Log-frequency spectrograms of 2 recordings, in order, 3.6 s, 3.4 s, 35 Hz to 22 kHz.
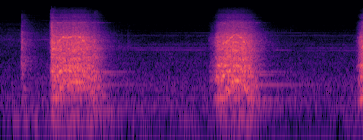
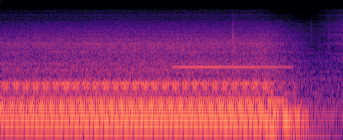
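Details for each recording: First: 2006 Dodge Magnum AWD 5.7 L Hemi with good battery and tested cables: three short harsh whirring starter bursts that never catch, then a longer rough grinding spin; failing starter with worn bearing, replaced. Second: 2006 Dodge Magnum AWD, 5.7 L Hemi, after replacing starter motor. Starts then smooth, even idle with steady low rumble, no knocks or grinding, barely audible: normal idle.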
